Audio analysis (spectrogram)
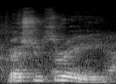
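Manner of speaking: slow, drawn-out question number; quiz question announcement. Acted. Quizmaster to the contestants, slow announcing.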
